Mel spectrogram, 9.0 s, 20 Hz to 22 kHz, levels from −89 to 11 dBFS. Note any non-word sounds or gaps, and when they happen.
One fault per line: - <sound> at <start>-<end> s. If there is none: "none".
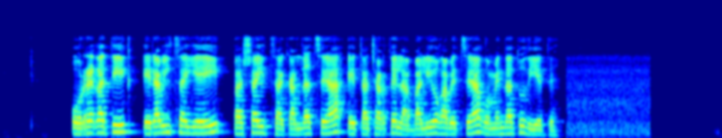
none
